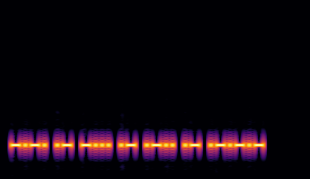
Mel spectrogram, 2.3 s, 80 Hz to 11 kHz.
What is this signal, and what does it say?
Morse code, heard as a keyed tone, about 50 wpm, 700 Hz. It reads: CABALA.
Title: Pangram Challenge v2 - 50wpm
